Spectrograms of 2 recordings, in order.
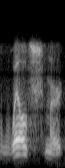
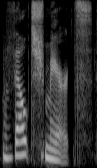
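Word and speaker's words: Weltschmerz: But the word was welmers, I think, is how you would say it. Yeah. Yeah. You're talking about the word Velmers.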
